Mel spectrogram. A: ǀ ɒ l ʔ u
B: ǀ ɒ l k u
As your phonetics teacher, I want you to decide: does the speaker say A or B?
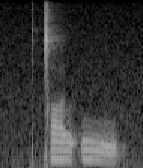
A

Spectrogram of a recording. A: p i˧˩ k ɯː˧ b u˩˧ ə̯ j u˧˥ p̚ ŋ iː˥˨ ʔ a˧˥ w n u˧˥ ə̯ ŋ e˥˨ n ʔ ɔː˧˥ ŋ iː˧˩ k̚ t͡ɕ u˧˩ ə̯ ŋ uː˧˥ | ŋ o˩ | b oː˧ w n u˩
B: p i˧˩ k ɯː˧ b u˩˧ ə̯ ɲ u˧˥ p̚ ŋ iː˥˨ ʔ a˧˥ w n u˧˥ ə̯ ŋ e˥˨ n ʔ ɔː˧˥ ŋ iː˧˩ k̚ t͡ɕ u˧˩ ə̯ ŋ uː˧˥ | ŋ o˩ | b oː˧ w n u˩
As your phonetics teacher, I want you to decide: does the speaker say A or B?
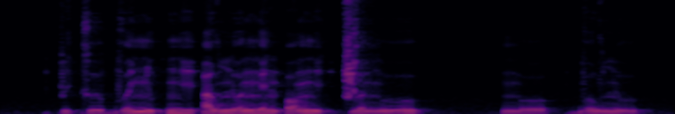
B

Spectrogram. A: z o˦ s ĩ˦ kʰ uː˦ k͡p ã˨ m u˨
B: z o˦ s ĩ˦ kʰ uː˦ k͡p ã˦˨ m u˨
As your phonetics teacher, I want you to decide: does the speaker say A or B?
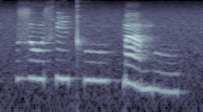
B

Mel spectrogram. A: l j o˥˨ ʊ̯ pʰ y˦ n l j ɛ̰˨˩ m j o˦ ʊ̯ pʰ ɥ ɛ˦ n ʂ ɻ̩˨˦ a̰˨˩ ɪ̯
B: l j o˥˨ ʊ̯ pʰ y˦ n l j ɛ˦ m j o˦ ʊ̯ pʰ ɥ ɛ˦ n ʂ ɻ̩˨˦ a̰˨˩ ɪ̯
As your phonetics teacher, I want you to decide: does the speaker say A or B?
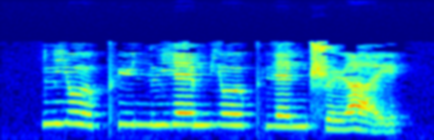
B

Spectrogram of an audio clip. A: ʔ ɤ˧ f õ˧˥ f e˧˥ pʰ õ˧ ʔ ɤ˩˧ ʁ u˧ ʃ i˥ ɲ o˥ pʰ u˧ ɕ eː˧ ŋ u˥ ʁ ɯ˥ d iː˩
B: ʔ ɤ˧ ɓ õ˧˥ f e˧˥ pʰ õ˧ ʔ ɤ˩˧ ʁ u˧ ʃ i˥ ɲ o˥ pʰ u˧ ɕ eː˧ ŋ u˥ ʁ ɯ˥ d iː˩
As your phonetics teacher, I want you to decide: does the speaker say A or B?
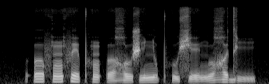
A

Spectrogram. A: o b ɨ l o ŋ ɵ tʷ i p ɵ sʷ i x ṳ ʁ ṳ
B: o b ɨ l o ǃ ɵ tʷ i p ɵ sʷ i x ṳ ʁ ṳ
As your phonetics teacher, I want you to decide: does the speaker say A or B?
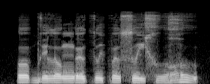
A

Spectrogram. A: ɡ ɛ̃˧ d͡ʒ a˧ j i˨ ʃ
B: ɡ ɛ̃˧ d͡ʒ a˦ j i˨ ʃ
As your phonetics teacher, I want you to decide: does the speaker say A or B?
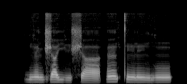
A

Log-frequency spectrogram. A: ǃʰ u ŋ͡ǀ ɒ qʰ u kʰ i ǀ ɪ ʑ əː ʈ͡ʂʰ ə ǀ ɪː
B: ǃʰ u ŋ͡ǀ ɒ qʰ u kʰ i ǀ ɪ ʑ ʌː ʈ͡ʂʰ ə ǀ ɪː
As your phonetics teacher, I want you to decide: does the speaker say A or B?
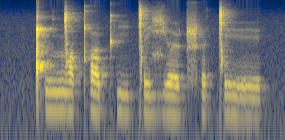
A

